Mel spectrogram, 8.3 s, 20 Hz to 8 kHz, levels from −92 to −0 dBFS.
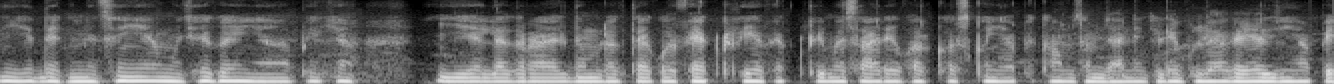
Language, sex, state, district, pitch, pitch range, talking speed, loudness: Hindi, male, Chhattisgarh, Kabirdham, 130 Hz, 130-135 Hz, 260 wpm, -17 LUFS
